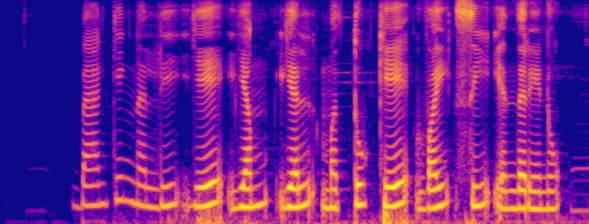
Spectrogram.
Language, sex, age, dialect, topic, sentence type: Kannada, female, 25-30, Mysore Kannada, banking, question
